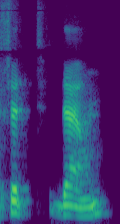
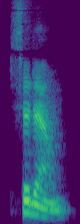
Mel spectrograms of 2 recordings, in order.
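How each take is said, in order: First: The t in sit is fully released. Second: The t in sit is held back. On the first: The speaker calls it wrong. "they don't say" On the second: The speaker calls it right. "They rather say"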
